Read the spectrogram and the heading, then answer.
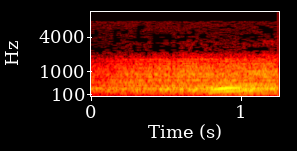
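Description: A hired truck's engine rumbles steadily, rising slightly in pitch and loudness midway as it backs in to load magazines with a crew, with no voices present.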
